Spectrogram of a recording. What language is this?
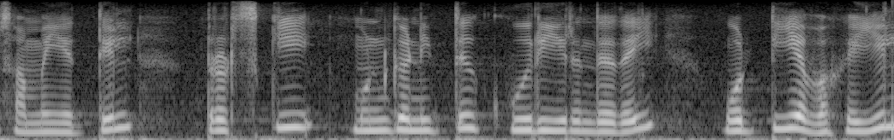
Tamil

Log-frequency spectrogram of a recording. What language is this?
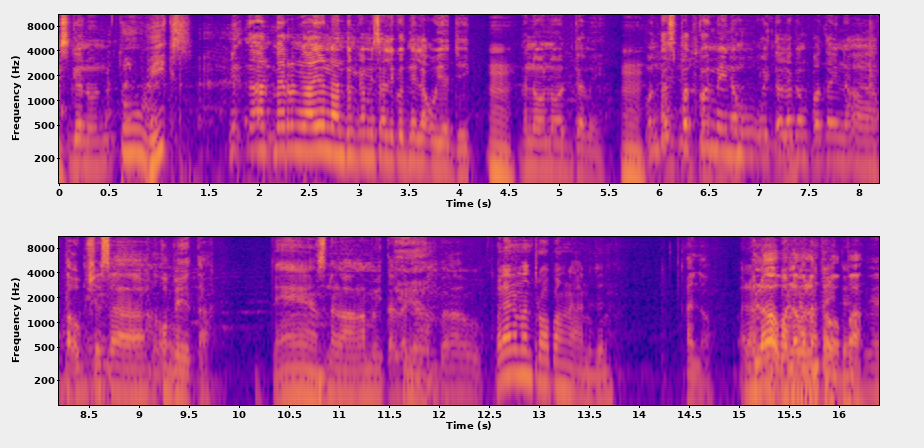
Filipino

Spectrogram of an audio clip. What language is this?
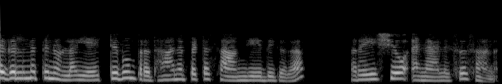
Malayalam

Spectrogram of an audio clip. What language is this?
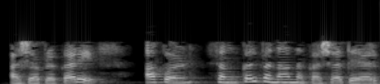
Marathi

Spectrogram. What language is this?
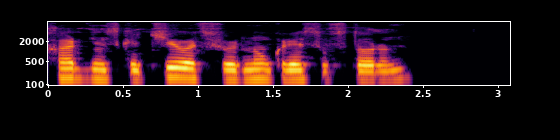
Russian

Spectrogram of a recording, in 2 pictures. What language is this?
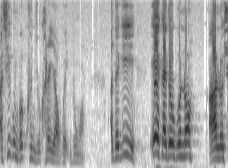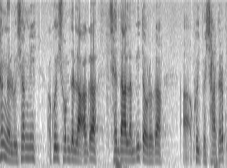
Korean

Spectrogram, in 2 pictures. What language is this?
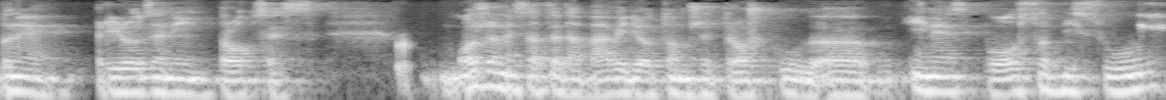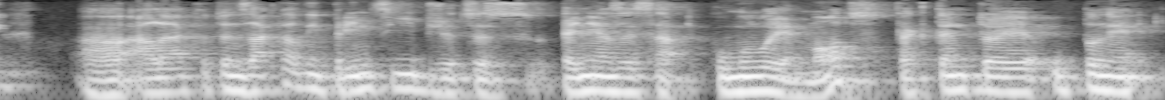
Slovak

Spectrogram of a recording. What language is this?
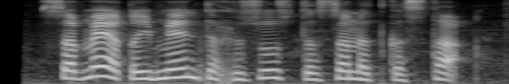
Somali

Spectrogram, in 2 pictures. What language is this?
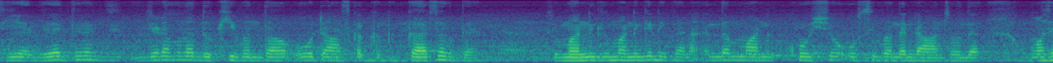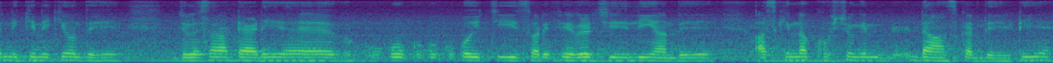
Dogri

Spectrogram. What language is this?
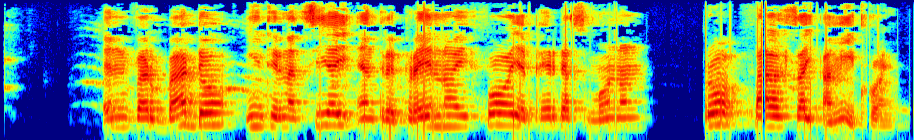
Esperanto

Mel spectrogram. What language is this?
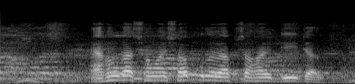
Bangla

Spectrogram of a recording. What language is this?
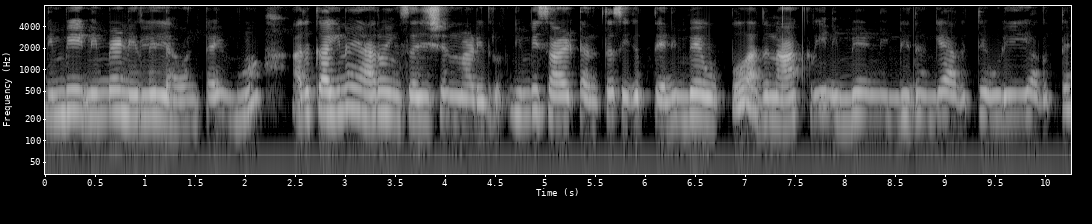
Kannada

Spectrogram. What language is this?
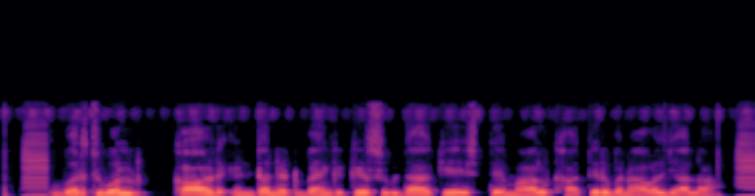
Bhojpuri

